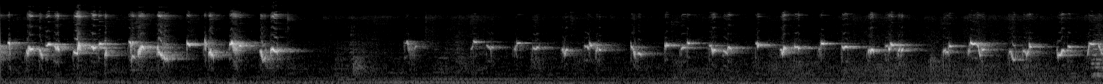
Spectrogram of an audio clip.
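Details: Sooty-headed bulbul, called trucuk, delivering long rolling 'gacor ropel' song: a burst of fast slurred whistles, a brief pause, then the chattering phrases resume at a brisk, even pace.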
